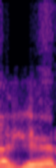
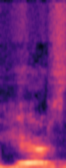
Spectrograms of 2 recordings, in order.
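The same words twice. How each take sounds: First: "हेयर" said as hair, no s at the end; correct form. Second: "हेयर्स" said as hairs, ending in an s sound; wrong plural form. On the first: Teacher gives the correct word to the class, plainly. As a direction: say "हेयर" and stop cleanly on the r. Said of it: "हेयर्स नहीं होता बेटा, हेयर होता है". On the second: Teacher quotes the pupil's mistake back, plainly. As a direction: say "हेयर्स" with the s clearly on the end. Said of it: "नहीं, हेयर्स नहीं होता बेटा". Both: Shown as a demonstration.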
